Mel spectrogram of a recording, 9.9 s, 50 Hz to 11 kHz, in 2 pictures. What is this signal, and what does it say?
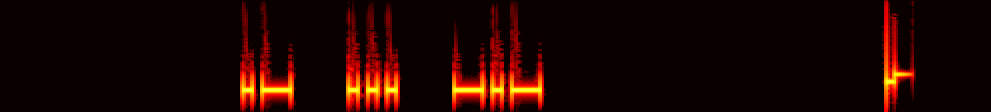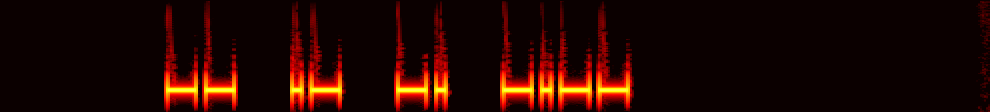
Morse code, heard as a keyed tone, about 25 wpm, spaced as for 18 wpm, 700 Hz. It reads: ASK MANY
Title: 2x Character Spacing - Top 200 Words - 25wpm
